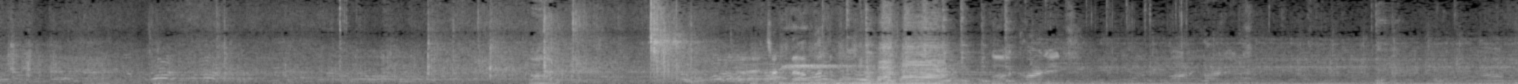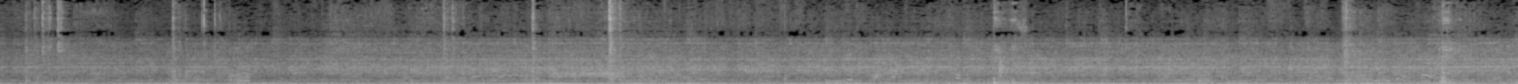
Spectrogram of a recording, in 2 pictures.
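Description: Ice-rink crowd noise with a horn blaring about eight seconds in, the loudest moment. Then music with a steady low beat plays over the arena's loudspeakers.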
